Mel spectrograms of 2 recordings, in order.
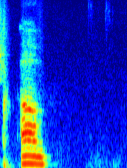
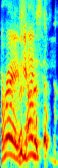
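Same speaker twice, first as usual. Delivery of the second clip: mock cheer; 11 semitones higher, 7 dB louder than usual. Mock cheer at still broadcasting.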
